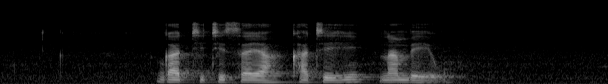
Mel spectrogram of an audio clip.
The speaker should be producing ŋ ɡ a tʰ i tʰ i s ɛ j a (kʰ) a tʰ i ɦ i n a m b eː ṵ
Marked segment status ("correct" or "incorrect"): correct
